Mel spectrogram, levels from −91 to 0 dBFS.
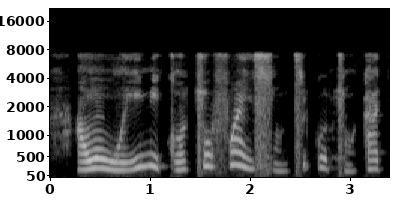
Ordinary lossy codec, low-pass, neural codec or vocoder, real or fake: none; 7.2 kHz; codec, 16 kHz, 8 kbps, FreqCodec, larger model; fake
